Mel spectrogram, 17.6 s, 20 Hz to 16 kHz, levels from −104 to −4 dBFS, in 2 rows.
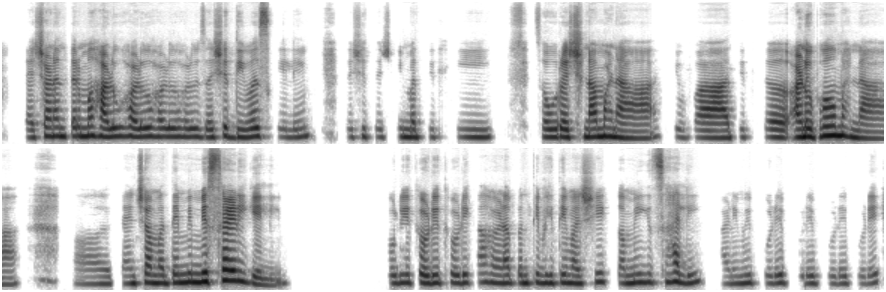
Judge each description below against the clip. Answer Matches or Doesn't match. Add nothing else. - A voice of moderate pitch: Doesn't match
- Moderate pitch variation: Doesn't match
